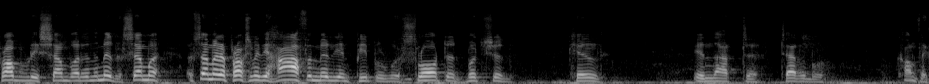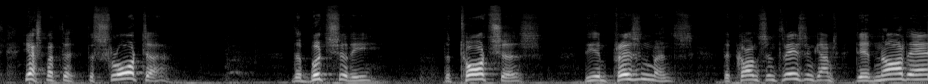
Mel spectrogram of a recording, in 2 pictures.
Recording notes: In this talk from the main rally at Revolution Festival 2019.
